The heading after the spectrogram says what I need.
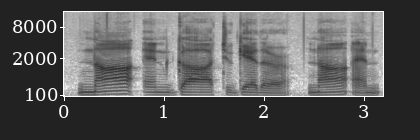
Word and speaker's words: na: Like, for right-hand drum, we have a syllable called na, which is N-A, na, like that's na. That's na.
